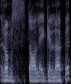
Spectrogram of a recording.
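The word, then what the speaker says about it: Romsdalseggløpet: It's Romsdal Sig in Løpet. Is that right? Romsdal Eggenløpet. Thank you.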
